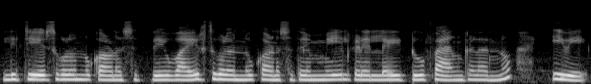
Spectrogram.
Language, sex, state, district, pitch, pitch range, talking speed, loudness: Kannada, female, Karnataka, Bidar, 215 Hz, 210-225 Hz, 120 wpm, -14 LUFS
